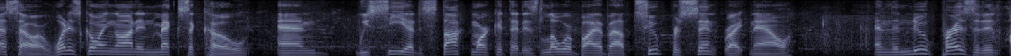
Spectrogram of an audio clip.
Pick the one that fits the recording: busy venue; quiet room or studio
busy venue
